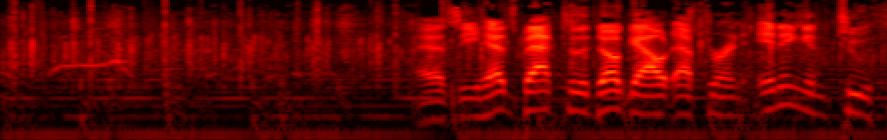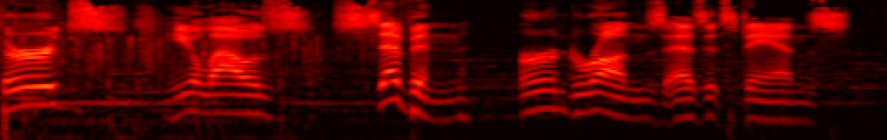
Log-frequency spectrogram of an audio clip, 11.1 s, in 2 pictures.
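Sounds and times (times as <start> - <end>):
crowd ovation at TD Ballpark during a Dunedin Blue Jays baseball game: 0.0 - 8.1
speech: 2.7 - 10.9.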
